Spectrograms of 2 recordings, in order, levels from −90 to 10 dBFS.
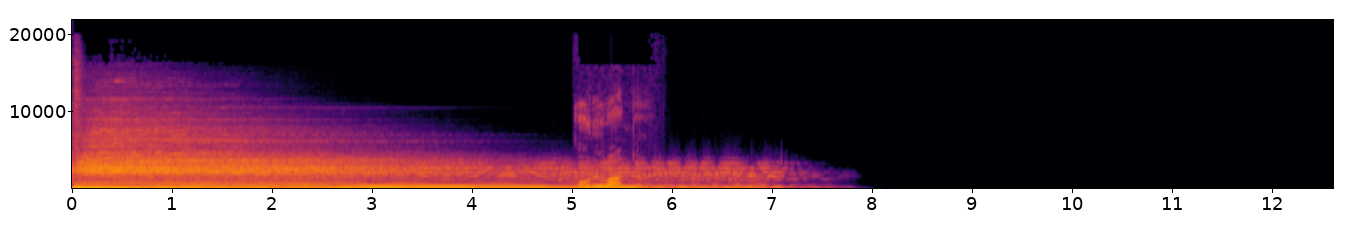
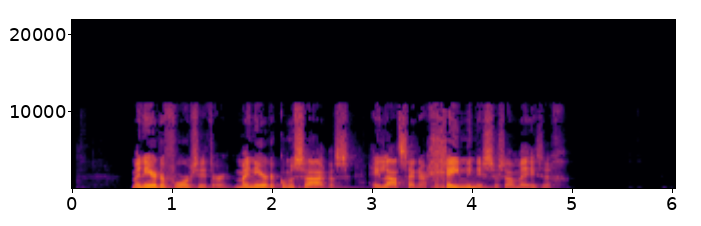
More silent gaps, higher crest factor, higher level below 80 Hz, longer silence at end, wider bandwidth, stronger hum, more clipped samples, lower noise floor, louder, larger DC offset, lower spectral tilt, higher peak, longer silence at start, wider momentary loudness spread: neither; second, 16 dB vs 24 dB; first, -32 dBFS vs -64 dBFS; first, 5.4 s vs 1.15 s; first, 15 kHz vs 11.5 kHz; neither; neither; second, -60 dBFS vs under -90 dBFS; first, -15 LUFS vs -24 LUFS; neither; first, -5 dB/octave vs -3.5 dB/octave; first, 0 dBFS vs -4 dBFS; second, 0 s vs 0.6 s; about the same, 13 LU vs 12 LU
